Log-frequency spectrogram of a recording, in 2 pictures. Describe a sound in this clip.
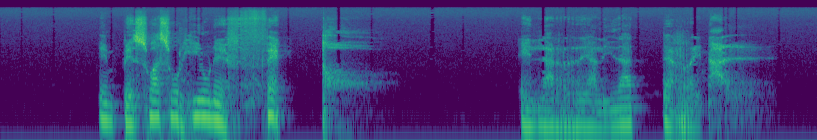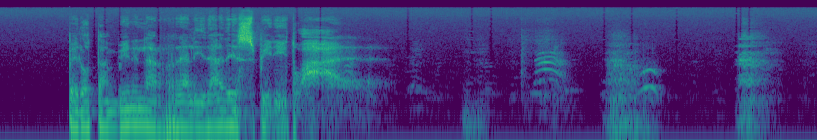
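A man preaches with animation into a microphone, heard through loudspeakers in a hall.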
